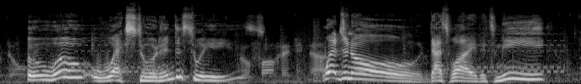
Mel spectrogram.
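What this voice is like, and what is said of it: Cartoonish baby-like character voice. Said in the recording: “you sound like a Homestar runner ... That was supposed to be like a baby.”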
